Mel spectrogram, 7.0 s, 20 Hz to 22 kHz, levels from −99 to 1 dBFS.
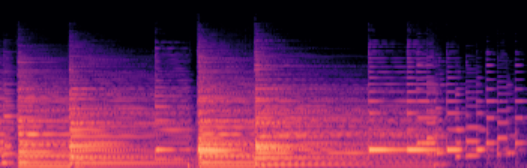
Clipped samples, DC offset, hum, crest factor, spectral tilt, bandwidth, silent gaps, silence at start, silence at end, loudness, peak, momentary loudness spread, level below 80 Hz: under 0.1%; under 0.1%; none; 16 dB; -8 dB/octave; 8 kHz; none; 0 s; 0 s; -24 LUFS; -6 dBFS; 12 LU; -42 dBFS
